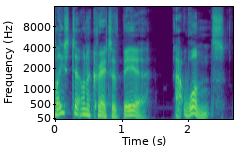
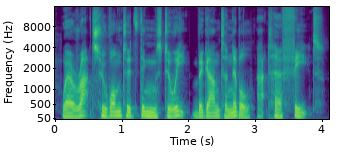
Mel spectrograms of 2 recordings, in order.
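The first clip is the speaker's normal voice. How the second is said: ordinary delivery, nothing marked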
